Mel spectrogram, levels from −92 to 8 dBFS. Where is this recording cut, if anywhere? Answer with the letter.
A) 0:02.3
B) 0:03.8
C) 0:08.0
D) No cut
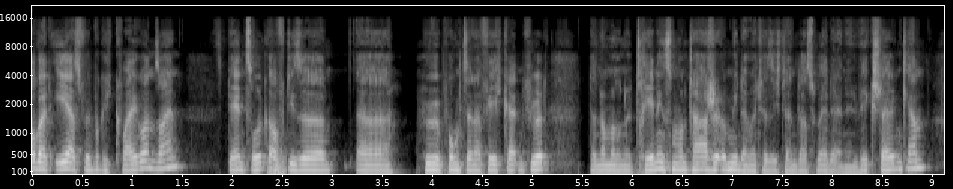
D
